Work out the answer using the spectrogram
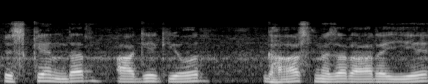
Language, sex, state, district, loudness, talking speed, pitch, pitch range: Hindi, male, Uttar Pradesh, Lucknow, -15 LUFS, 140 wpm, 135 Hz, 125-145 Hz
